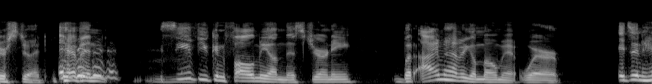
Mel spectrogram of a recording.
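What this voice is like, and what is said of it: Usual voice. Nothing is said of it.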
